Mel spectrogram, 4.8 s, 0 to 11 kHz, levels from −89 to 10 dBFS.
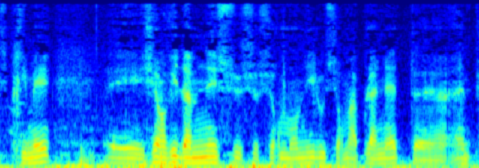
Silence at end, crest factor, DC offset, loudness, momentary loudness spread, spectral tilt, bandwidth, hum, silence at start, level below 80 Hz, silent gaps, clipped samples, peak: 0 s; 16 dB; under 0.1%; -28 LUFS; 10 LU; -7.5 dB/octave; 10.5 kHz; none; 0 s; -34 dBFS; none; under 0.1%; -10 dBFS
